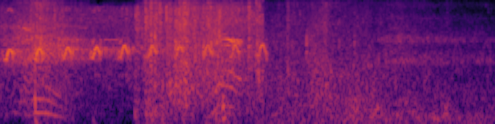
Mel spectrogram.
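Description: Water splashes as a swimmer plunges in.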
